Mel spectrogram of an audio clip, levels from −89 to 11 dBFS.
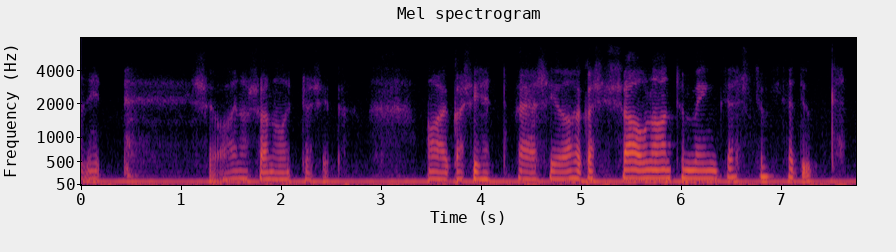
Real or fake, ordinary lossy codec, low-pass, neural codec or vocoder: fake; Opus, 32 kbps; 7.2 kHz; codec, 16 kHz in and 24 kHz out, 1 kbps, XY-Tokenizer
